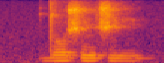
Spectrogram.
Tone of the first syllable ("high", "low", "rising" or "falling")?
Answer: high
